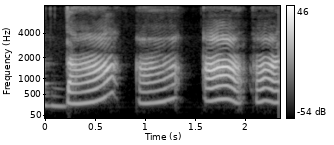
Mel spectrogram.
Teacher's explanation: मात्रा दा आ आ आ नासिका से बोला जाता है इसको नाक के अंदर से नासिका से स्वर उच्चारण होता है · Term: चंद्र बिंदु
